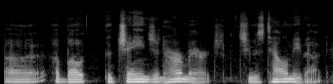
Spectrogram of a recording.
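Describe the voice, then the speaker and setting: A man from England hosts a relaxed interview in a mellow, warm voice. He speaks enthusiastically, often restarting his sentences as he gushes about the guest's book. The sound is dry and close to the mic. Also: fairly low pitch, a little fast, vocal fry, dry recording. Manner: enthusiastic, rambling with restarts and praise. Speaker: podcast host. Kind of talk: conversational interview.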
